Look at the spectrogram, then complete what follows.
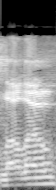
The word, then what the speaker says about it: L0L0: Just to be clear, it's pronounced Lolo, but it's actually L0L0, because it's really difficult to tell on screen, so if you want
